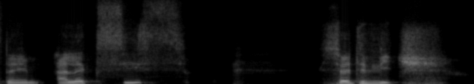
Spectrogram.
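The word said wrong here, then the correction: Sytsevich: Yeah, it's, yes, Sitsevich. Alexis Sitsevich, and he's not good in this.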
